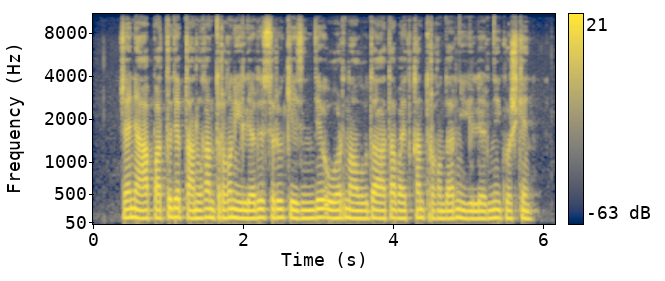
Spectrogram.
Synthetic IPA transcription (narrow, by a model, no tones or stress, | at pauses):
ʒ̥æne̞ɑpɑt̪ːəd̪e̞p̚t̪ʰɑnəlˠʁɑnt̪ʰʊɾʁənʏjle̞ɾd̪ɪsʏɾukʲʰe̞zɪnd̪e̞wo̞ɾənɑlˠud̪əɑt̪ɑpɑjt̪qɑnt̪ʰʊɾʁənd̪ɑɾd̪ənʏjle̞ɾɪne̞kʲʰɵʃkʲe̞n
